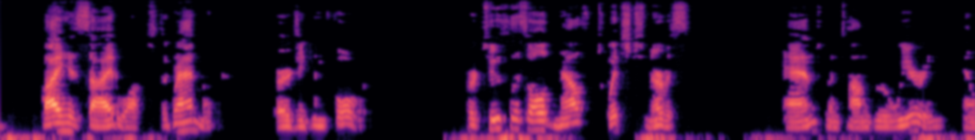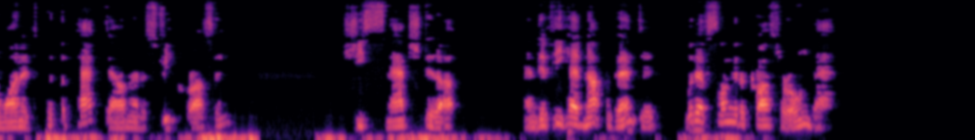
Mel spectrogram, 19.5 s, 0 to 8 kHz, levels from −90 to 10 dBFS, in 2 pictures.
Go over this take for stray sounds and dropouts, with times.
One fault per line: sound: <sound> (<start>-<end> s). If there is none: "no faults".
no faults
